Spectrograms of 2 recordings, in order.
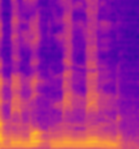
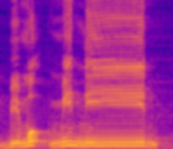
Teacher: تو یہ یوں نہیں پڑھا جائے گا بِمُؤْمِنِن، نہیں بِمُؤْمِنِین، نین وہی ایک الف جتنا اس کو کھینچیں گے، بِمُؤْمِنِین۔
